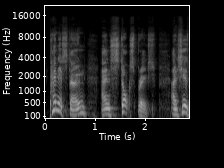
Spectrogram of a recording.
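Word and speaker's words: Penistone: all right stop giggling it's actually pronounced pennystone and stocksbridge and she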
